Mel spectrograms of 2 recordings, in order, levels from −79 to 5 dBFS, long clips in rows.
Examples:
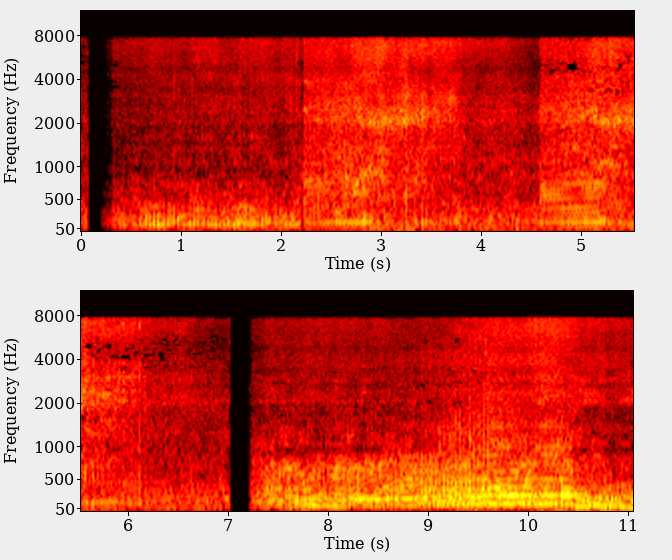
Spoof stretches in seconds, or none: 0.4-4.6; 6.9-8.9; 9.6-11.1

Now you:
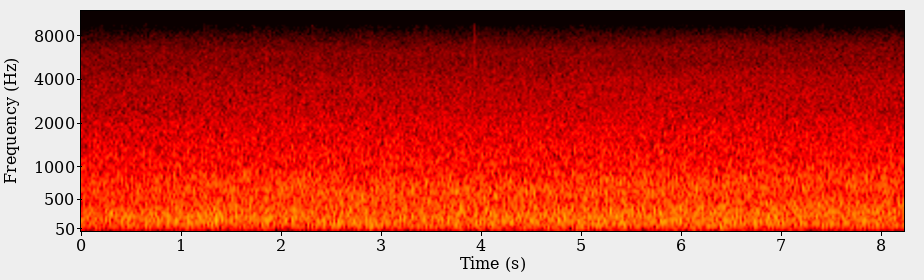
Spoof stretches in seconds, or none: 3.8-4.6; 5.0-5.8

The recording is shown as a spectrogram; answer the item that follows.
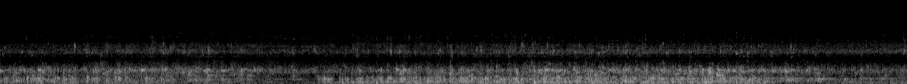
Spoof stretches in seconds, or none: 0.8-4.8

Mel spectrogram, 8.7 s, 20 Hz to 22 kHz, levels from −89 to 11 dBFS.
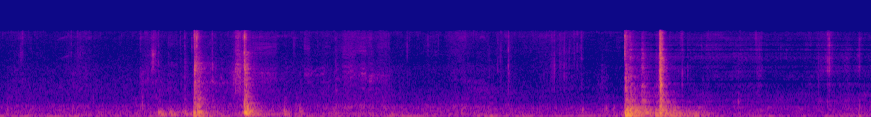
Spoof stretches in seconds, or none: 6.3-8.7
